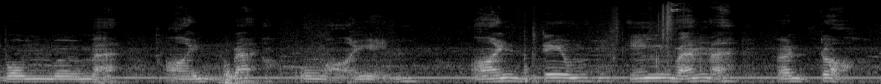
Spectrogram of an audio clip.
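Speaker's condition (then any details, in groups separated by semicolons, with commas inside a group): Cerebral palsy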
